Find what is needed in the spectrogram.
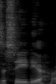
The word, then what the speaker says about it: Acedia: But I'm assuming I would want to go with a soft C. – Acedia. – Yeah, it is Acedia. I just checked.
